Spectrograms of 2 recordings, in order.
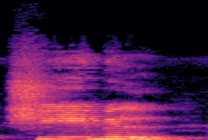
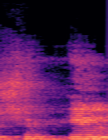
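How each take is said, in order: First: One linked word, with a b sound before il. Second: Two separate syllables, with a p sound before il. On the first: The speaker calls it right. "ये बी of slip होके इस ई की जगह पे चला जाएगा" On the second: The speaker calls it wrong. "ये इसको वैसे पढ़ेंगे तो शिप इल बनता है"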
